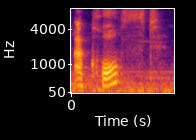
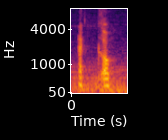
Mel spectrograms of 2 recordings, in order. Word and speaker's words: Akath: Did you say his name was Acost? Akath.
